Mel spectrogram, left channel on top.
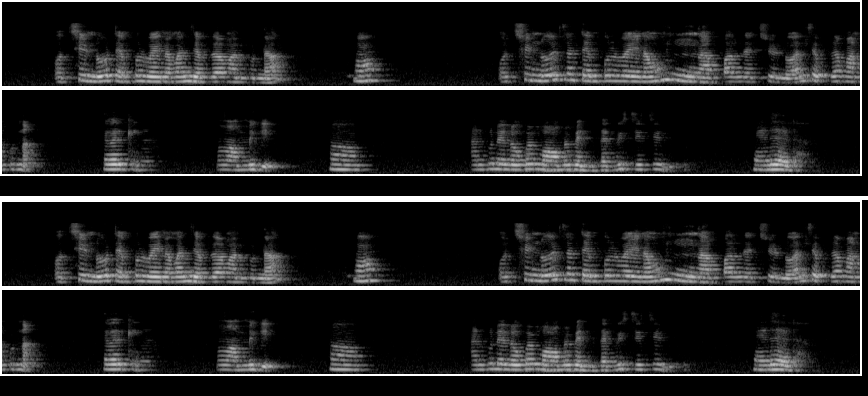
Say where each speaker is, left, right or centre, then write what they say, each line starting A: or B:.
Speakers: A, on the right; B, on the left.
A: వచ్చిండు టెంపుల్ పోయినమని చెబ్దాం అనుకున్నా
B: హ.
A: వచ్చిండు ఇట్లా టెంపుల్ పోయినమ్ అప్పాలు తె చ్చిండు అని చెప్దాం అనుకున్నా
B: ఎవరికి
A: మా మమ్మీకి
B: ఆ
A: అనుకునే లోపు మా మమ్మీ పెద్ద ట్విస్ట్ ఇచ్చింది
B: ఏంటిదట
